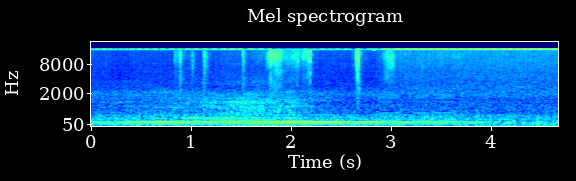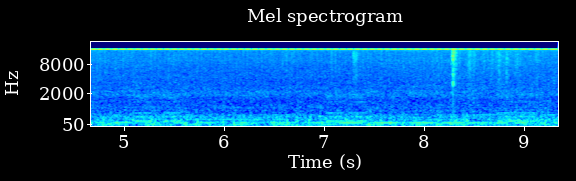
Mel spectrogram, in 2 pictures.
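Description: A small ball toy rattles as a kitten bats it.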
